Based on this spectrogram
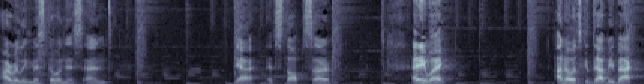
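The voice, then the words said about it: Australian accent. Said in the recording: “authentic Australian accent”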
